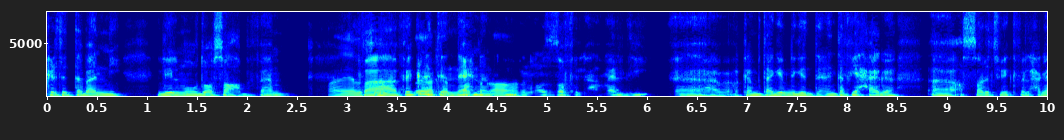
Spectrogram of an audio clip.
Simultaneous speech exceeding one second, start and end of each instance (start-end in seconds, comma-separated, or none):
3.1-4.8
